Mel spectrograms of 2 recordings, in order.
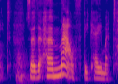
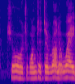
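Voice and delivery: usual speaking voice

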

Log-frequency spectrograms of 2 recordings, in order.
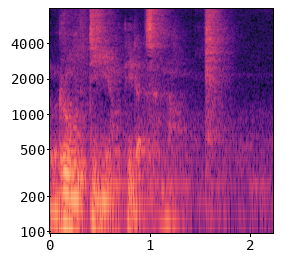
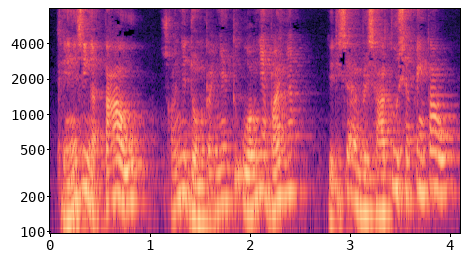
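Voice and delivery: put-on higher, louder boy explaining; higher child voice; 6 semitones higher, 3 dB louder than usual. Rudi telling Anton about the money, higher child voice. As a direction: voice the boy a bit high.

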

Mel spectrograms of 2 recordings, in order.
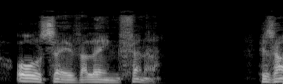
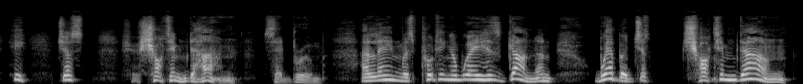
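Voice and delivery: distraught outburst; 9 semitones higher, 5 dB louder than usual. A narrator's reading. Broom distraught over killing.

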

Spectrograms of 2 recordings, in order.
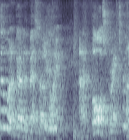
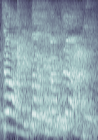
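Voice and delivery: loud, high, drawn-out attacking shout; mock battle cry; 7 semitones higher, 6 dB louder, much slower than usual. Boy attacks bogeyman with a stick, mock-furious shout. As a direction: yell it like a child charging a monster.

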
